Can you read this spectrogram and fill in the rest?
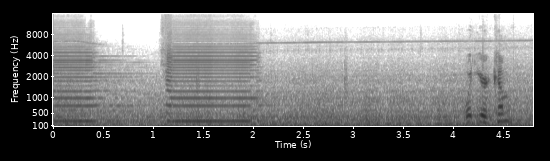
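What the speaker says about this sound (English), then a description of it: "Does the honk work? Yes." A truck horn honks twice in a driving game, each blast a steady tone about a second long, over a constant engine rumble; a brief higher squeal follows near the end.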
